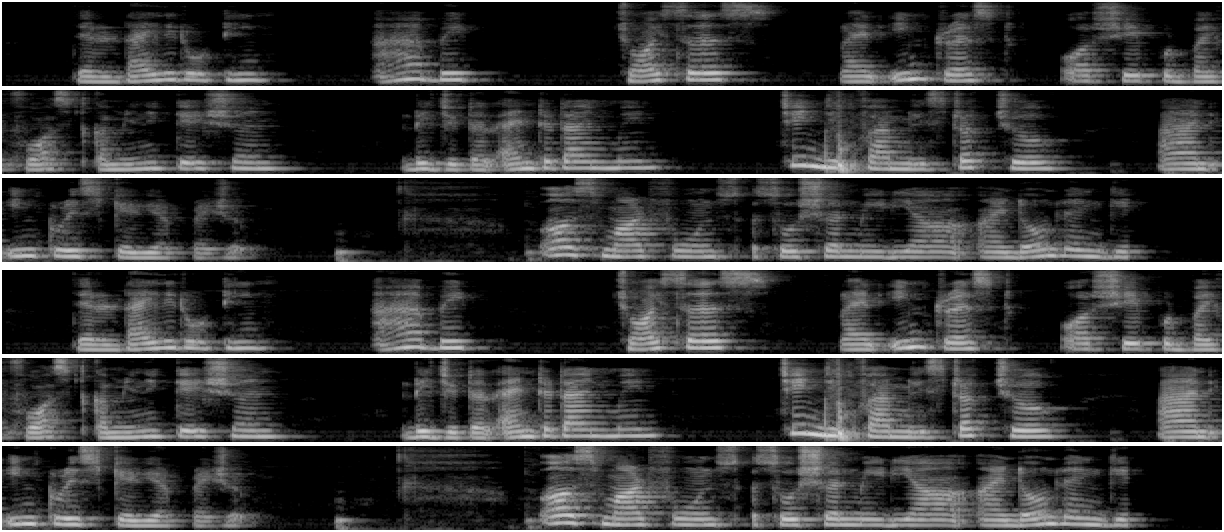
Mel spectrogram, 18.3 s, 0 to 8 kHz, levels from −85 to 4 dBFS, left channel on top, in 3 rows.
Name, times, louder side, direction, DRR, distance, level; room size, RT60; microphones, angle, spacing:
voice 1, 0.4-1.3 1.8-2.3 3.1-3.8 4.2-5.0 5.3-7.5 8.1-9.4 10.0-11.4 11.9-13.4 13.9-14.0 14.8-17.8, right 3 dB, 35° right, 0.5 m, -25 dB
8.9 x 8.1 x 2.8 m
head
